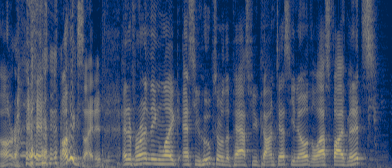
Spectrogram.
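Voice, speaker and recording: A high-pitched man with an energetic, upbeat tone, ordinary pitch variation and a fairly quick pace, music in the background. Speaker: college sports news anchor. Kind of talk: broadcast sports anchor delivery. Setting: studio. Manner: energetic, fast, upbeat.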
